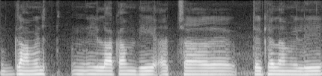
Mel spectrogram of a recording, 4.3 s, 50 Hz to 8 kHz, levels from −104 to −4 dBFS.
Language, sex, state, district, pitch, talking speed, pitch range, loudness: Chhattisgarhi, male, Chhattisgarh, Rajnandgaon, 130 Hz, 110 wpm, 125-135 Hz, -15 LUFS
